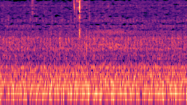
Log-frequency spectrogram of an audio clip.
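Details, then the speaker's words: Mitsubishi diesel after replacing the starter solenoid with a new original part, glow plugs allowed to finish before cranking: starts immediately, then steady even idle with smooth low rumble, no knocks or misses; normal diesel idle. "Oh ya langsung bisa starter normal ya Lur"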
